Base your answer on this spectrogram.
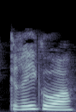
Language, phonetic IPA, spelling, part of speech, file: German, [ˈɡʁeːɡoːɐ̯], Gregor, proper noun, De-Gregor.ogg
- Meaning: a male given name, equivalent to English Gregory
